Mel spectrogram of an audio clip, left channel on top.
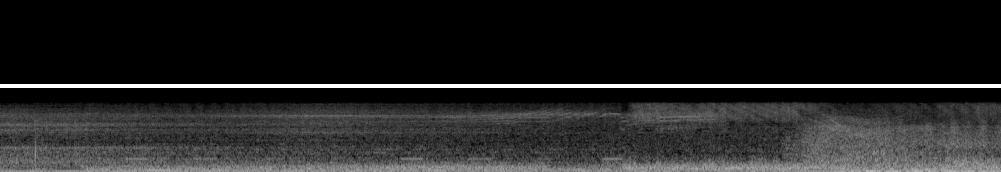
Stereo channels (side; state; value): left; silent; 57 dB below the other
